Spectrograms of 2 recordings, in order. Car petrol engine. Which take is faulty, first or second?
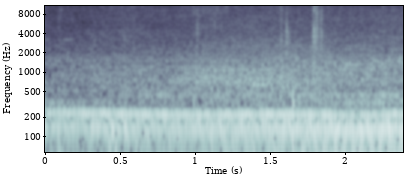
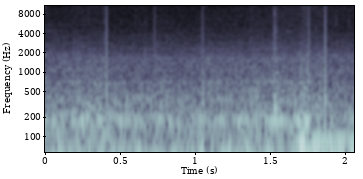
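second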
